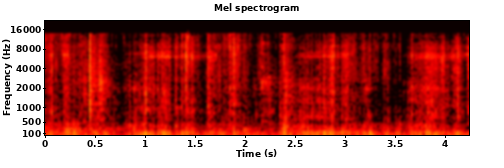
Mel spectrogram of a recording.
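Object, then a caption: Bar of soap. A solid, hand-sized bar of soap, white outside with a pink core, is held in the hand and scraped and shaved with a metal knife blade, peeling off flakes and curls. It makes a dense, continuous run of crisp scratching and shaving strokes with a bright, hissy edge and small sharp clicks. Faint low rumbling sits beneath the strokes.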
